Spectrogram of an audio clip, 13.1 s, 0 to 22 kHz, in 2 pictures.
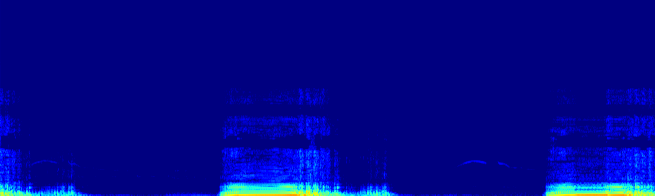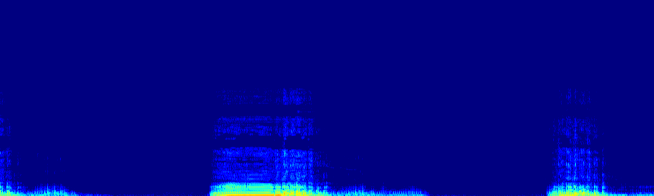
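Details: Lion recorded in October 2022 giving a series of deep roars, three full bellowing calls at roughly three-second intervals, each trailing into lower grunts, with a fourth roar starting at the end; quiet gaps between.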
